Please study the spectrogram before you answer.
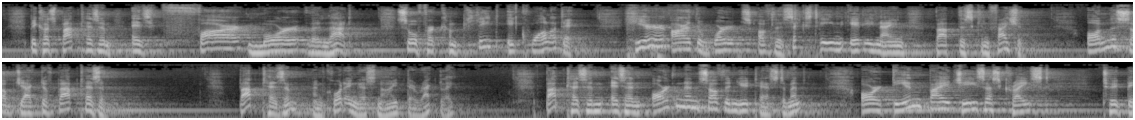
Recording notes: In this short extract from a sermon preached at Templepatrick Reformed Church.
